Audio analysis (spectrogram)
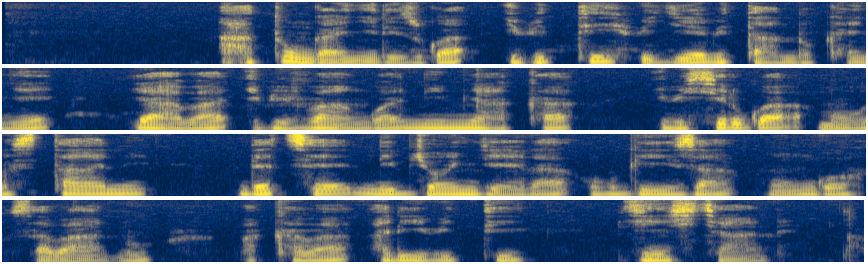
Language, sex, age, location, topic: Kinyarwanda, male, 18-24, Huye, agriculture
